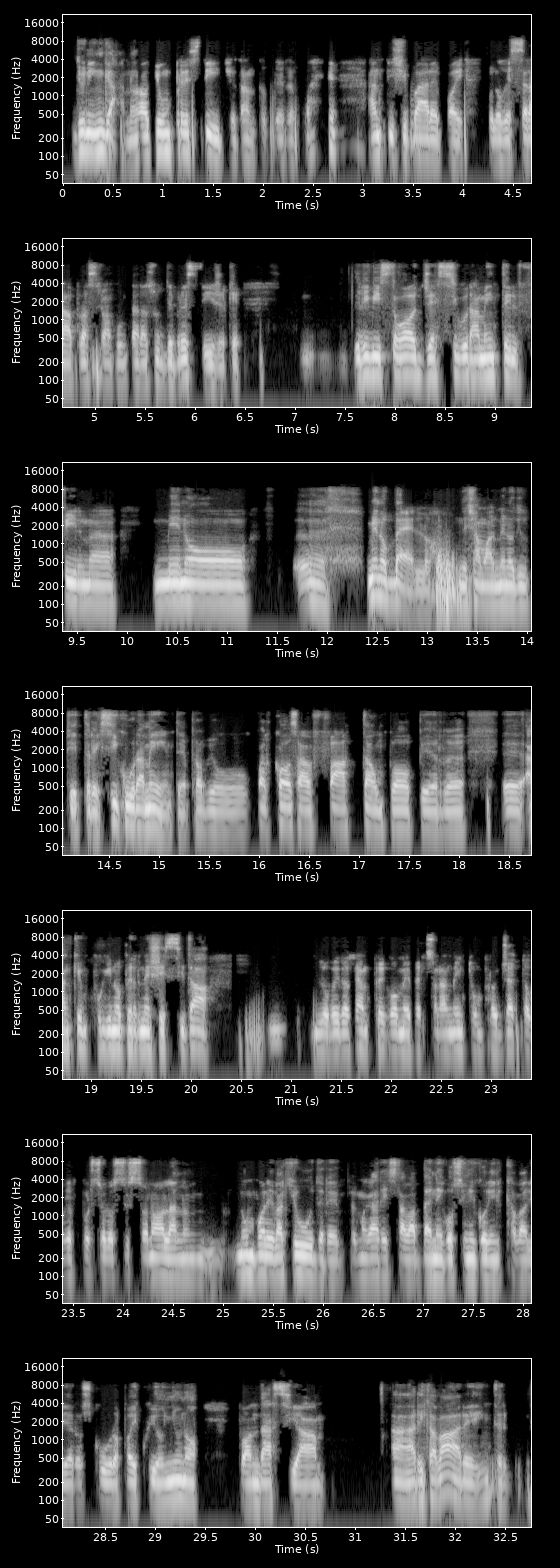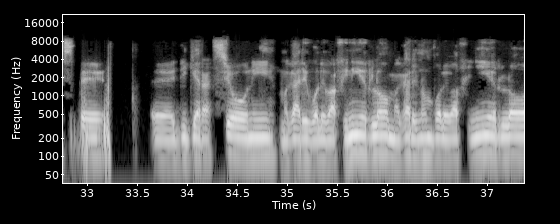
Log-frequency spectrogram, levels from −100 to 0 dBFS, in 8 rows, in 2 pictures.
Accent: native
